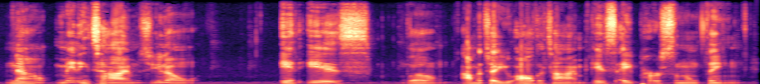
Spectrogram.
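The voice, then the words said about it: Voice sounds a little sick. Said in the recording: “please forgive my voice. I'm a little under the weather”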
